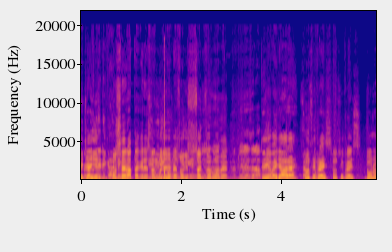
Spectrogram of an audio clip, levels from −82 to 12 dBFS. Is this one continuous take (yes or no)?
yes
